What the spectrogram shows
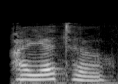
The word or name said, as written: hyeto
